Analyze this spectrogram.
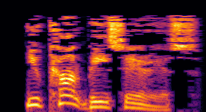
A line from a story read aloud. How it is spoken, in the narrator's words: answered in a pleading tone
